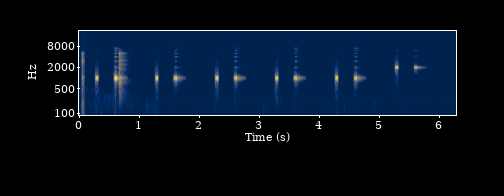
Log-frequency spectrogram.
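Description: Quiz countdown timer sound effect: a click, then short beeps in pairs, one pair each second for five seconds, ending with a higher-pitched pair as the time runs out.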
